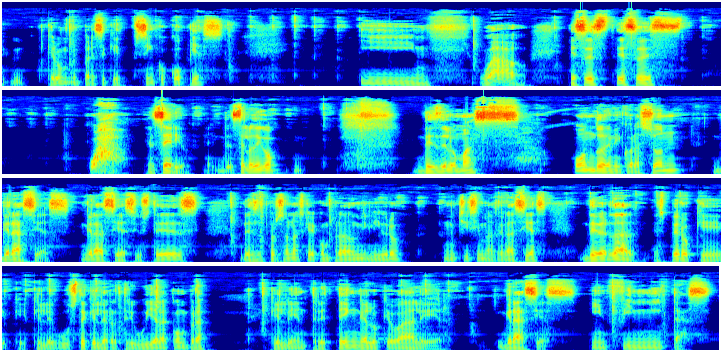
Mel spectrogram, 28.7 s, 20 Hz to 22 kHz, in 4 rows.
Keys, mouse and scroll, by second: 0.2 middle click, 1.4 click, 1.9-5.6 ctrl+drag, 6.4 shift+middle click, 7.0 shift+middle click, 7.5-12.2 shift+drag, 12.2 middle click, 13.7-16.9 drag, 16.9 middle click, 18.0 shift+middle click, 18.9-24.4 ctrl+shift+drag, 24.4 ctrl+shift+middle click, 25.1 shift+middle click, 25.5-28.0 ctrl+shift+drag, 28.0 ctrl+middle click, 28.4-28.7 ctrl+middle drag.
